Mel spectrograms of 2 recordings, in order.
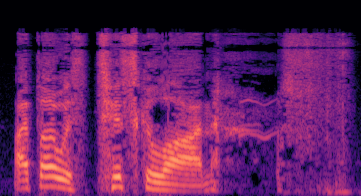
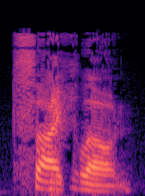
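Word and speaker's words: Tsiklon: I thought it was Tiscalon. You gotta understand, she's a whirlwind person. Like, she makes a whirlwind around her body. Right. And so her name is spelt T-S-I-K-L-O-N. Cyclone.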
